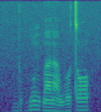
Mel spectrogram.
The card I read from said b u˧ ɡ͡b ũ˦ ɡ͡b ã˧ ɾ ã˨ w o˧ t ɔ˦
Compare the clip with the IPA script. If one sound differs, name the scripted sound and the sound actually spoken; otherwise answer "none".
none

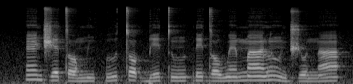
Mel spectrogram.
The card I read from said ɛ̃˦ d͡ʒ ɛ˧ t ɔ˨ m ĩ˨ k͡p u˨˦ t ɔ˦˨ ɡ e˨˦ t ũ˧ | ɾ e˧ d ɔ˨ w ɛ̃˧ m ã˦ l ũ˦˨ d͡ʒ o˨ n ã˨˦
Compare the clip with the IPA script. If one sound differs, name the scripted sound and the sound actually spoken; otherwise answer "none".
ɡ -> ɡ͡b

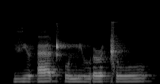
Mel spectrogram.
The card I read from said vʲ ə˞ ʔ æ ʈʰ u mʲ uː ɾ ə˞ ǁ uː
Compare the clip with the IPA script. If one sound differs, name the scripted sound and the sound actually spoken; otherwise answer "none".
none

